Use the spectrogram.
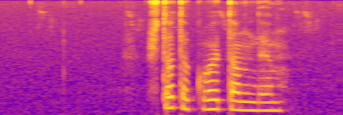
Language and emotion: Russian, neutral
